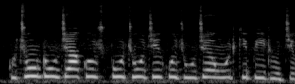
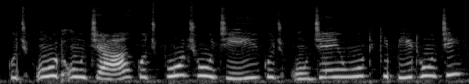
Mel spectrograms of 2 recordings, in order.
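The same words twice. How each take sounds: First: It is said quickly, rushing the words. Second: It is said at a normal, unhurried pace.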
